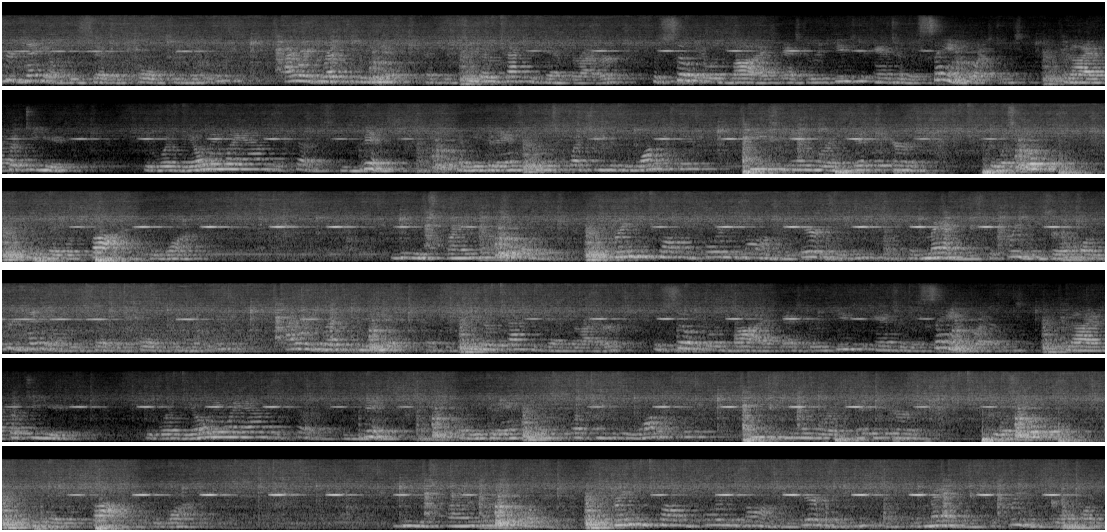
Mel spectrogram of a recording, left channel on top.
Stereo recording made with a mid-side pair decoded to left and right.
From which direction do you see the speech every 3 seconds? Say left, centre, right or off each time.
left, left, left, left, left, left, left, left, left, centre, left.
